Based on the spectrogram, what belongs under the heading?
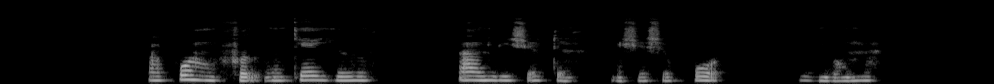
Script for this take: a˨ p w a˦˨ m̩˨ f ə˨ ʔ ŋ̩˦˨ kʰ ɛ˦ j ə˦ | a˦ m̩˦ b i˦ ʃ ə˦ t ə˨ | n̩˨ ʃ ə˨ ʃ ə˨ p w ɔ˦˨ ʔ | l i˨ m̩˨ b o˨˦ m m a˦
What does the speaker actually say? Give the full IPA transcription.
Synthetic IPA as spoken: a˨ p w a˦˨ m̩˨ f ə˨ ʔ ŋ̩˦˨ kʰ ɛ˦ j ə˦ | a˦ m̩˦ b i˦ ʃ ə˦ t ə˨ | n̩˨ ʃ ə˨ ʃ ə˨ p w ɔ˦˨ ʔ | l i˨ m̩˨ b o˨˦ ŋ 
